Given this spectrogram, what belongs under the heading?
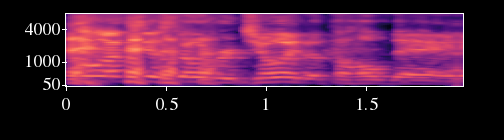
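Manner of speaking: amused, laughing overjoyed remark. Real, not acted. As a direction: joke it out through a laugh. Joking after the show recovers.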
